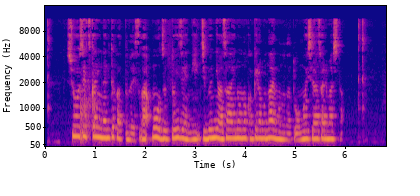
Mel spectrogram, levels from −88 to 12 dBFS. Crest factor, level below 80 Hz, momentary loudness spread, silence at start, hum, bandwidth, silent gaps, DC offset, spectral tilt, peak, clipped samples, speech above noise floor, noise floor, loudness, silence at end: 12 dB; -58 dBFS; 8 LU; 0.05 s; none; 11.5 kHz; none; under 0.1%; -5.5 dB/octave; -6 dBFS; under 0.1%; 26 dB; -44 dBFS; -19 LUFS; 0.45 s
